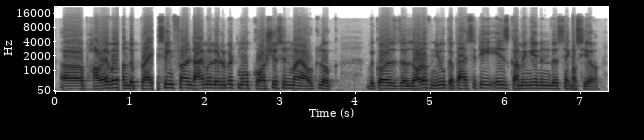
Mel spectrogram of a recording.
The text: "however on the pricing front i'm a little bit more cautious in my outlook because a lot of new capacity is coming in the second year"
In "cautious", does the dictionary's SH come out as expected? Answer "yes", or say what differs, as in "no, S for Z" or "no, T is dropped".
yes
